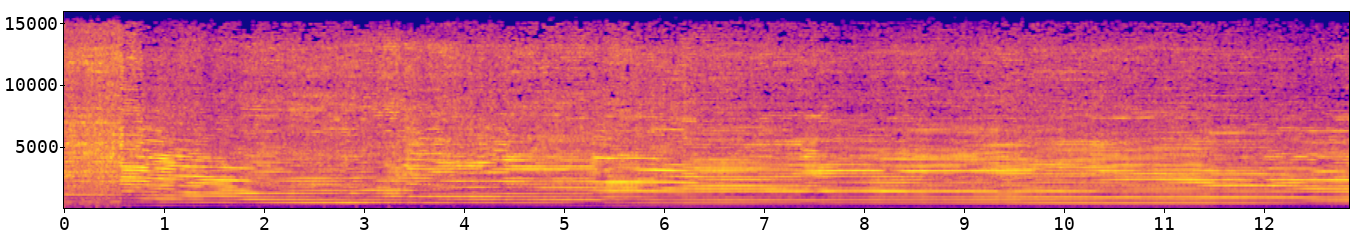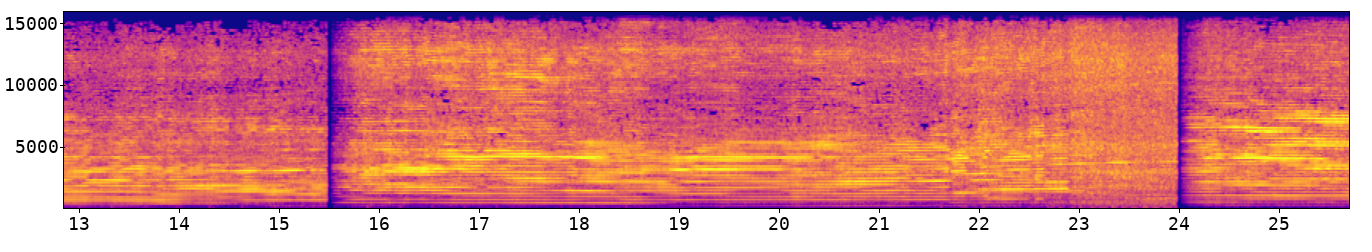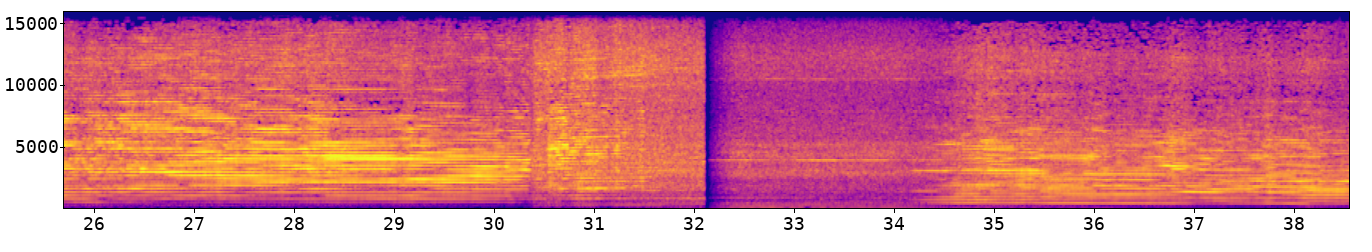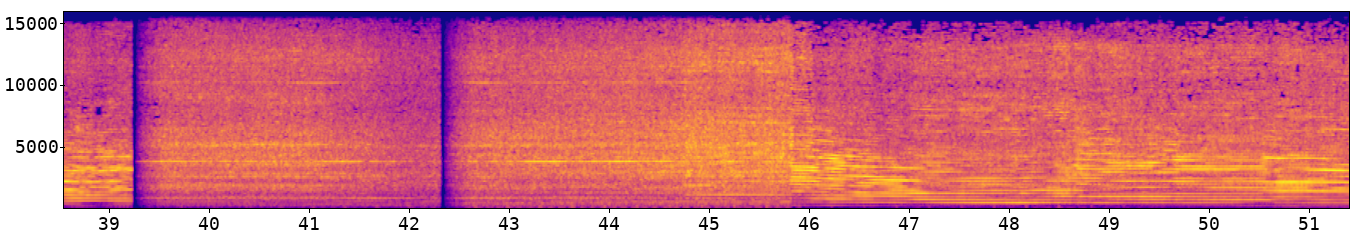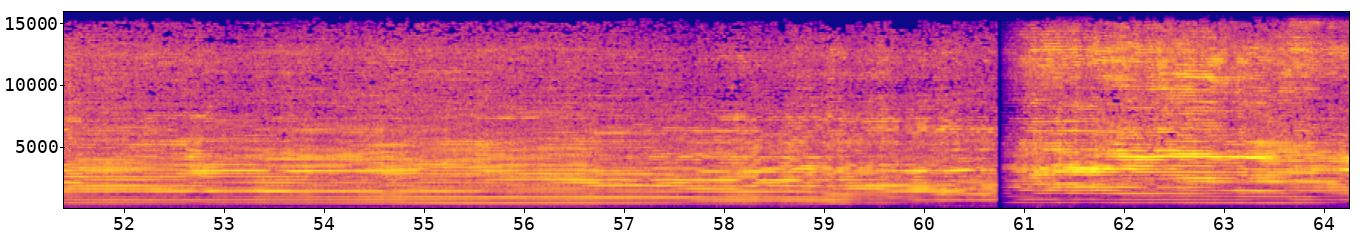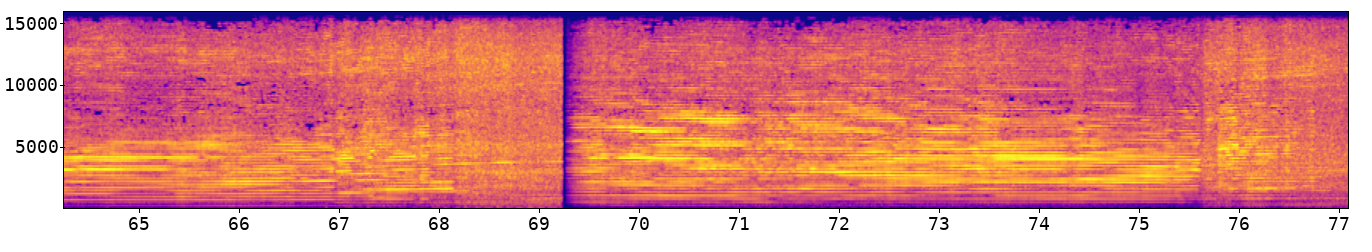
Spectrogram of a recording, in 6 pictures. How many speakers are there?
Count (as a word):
zero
